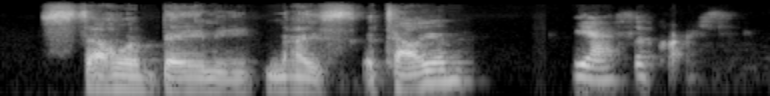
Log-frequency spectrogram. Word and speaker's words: Saglibene: So it's Saglibene, and I always tell people that the G is silent like lasagna. Saglibene.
